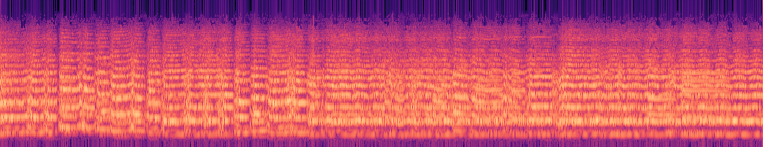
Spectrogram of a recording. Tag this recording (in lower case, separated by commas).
music, trumpet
